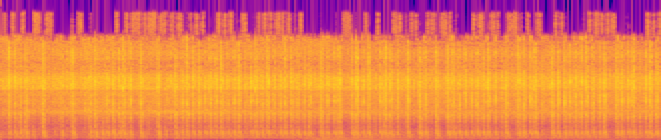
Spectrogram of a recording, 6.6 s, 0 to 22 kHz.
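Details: 2003 VW Jetta 1.8T: rapid, uneven light ticking, about three per second, over a steady idle from the front accessory area. The noise persists after replacing the tensioner pulley; the owner suspects the water pump or power steering pump. Cause unconfirmed.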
